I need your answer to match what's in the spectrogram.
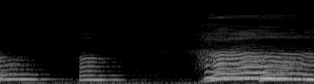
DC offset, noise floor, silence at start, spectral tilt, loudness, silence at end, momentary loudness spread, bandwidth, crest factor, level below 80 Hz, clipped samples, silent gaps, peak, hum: under 0.1%; -59 dBFS; 0 s; -6 dB/octave; -31 LUFS; 0 s; 17 LU; 17 kHz; 16 dB; -60 dBFS; under 0.1%; none; -16 dBFS; none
